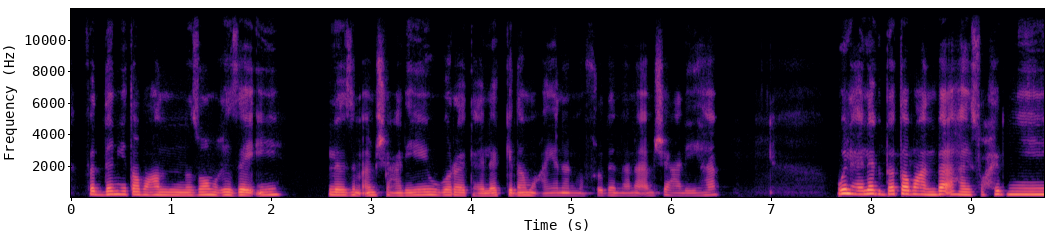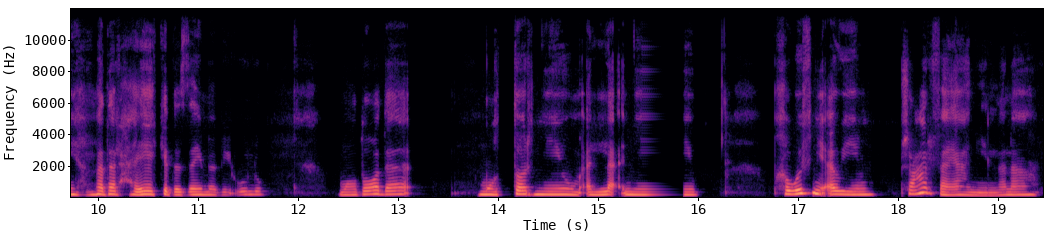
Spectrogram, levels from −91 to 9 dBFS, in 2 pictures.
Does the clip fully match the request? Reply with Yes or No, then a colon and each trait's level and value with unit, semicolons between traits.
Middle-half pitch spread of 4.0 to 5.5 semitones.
No: average, 3.3 semitones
